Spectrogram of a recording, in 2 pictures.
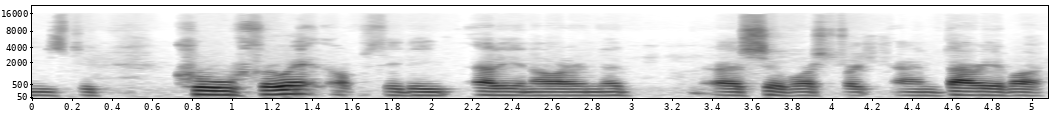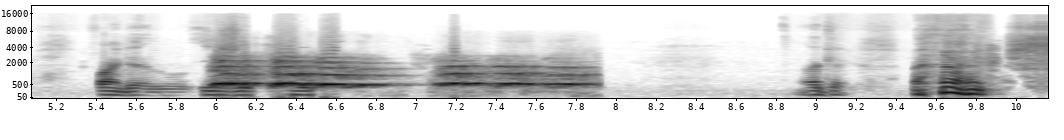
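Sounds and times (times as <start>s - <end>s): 
speech: 0.0s - 6.8s, 9.0s - 10.1s
voice imitating a wild dog barking inside a cave: 6.0s - 8.0s.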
